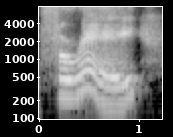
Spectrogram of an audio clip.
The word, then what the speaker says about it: Ferray: Or as he did, pause, pause, pause, you know, paint in the sky, Ferray, pause, pause, pause, rhymes with hooray.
